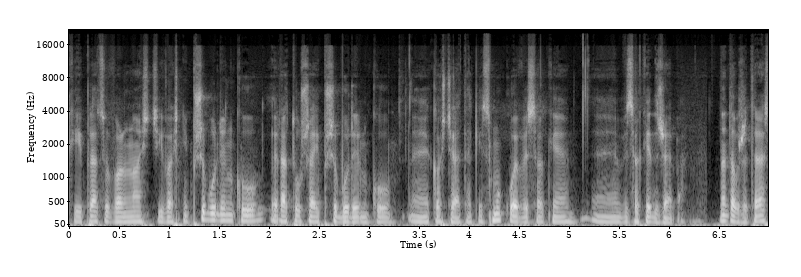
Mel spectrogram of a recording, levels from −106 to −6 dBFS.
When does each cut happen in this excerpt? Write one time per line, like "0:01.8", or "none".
none

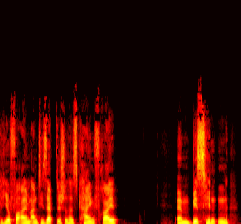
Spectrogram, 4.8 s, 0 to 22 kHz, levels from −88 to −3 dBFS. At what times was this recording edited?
none

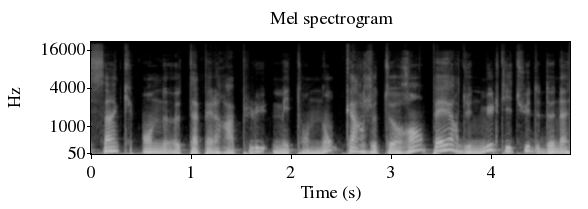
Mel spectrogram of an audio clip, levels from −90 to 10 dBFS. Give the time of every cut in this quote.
0:01.8
0:02.5

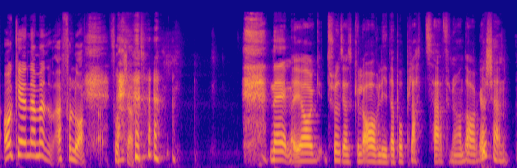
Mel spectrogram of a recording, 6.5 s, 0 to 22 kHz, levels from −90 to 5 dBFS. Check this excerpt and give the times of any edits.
0:03.6
0:04.2

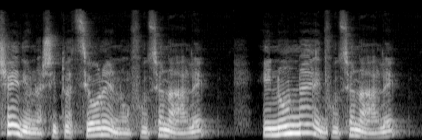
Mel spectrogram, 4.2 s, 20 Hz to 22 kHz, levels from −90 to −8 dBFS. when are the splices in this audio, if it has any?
0:03.2

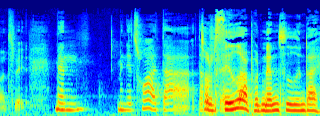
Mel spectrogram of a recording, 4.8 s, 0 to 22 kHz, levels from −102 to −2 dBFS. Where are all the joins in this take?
0:01.6
0:03.2

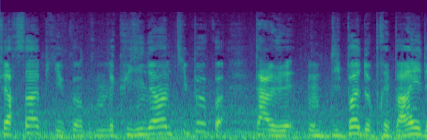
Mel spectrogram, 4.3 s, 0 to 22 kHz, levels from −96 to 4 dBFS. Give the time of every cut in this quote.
0:01.1
0:03.0

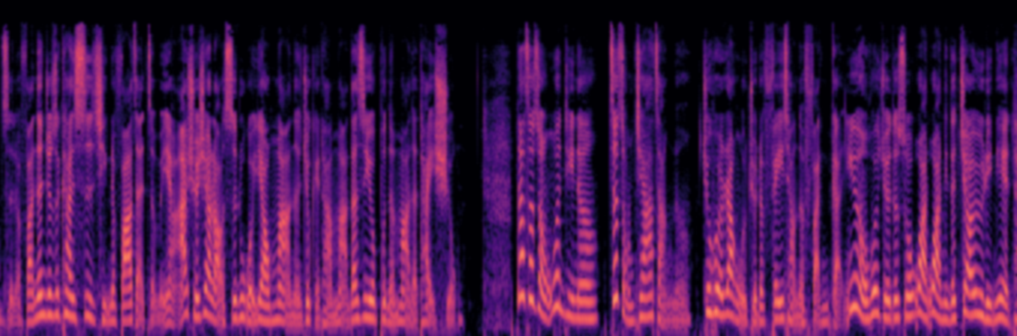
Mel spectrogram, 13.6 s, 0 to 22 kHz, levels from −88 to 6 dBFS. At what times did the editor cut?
0:08.1
0:09.3
0:12.4

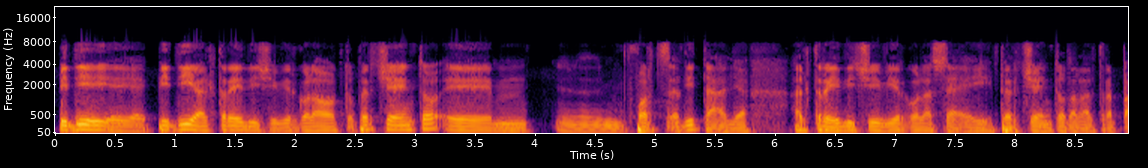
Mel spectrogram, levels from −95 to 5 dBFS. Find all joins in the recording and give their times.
0:05.2

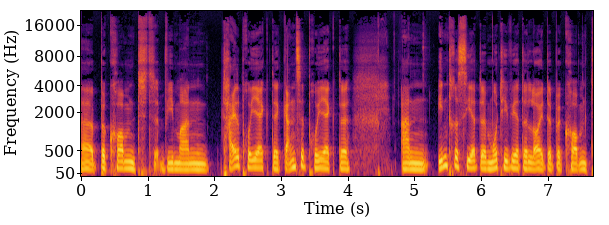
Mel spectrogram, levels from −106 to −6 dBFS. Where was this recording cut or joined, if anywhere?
0:02.0
0:05.3

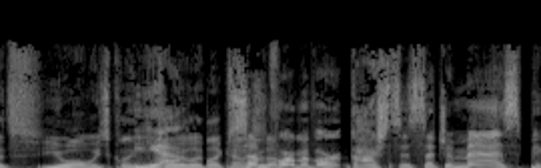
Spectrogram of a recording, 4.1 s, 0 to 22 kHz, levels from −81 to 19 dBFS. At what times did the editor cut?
0:01.6
0:02.9

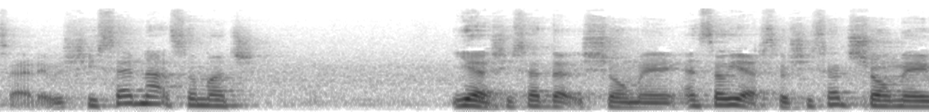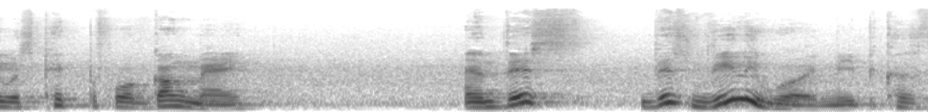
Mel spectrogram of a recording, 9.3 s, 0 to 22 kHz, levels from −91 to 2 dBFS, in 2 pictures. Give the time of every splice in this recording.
none

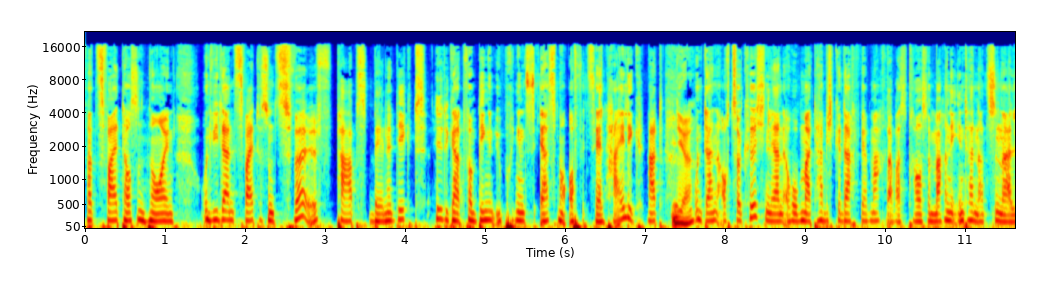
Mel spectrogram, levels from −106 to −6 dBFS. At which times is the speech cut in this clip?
0:04.3
0:07.0
0:10.0

